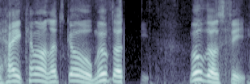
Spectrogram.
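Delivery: urging the horse on. Shown as a demonstration. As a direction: urge those feet into motion, loud and high. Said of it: "put some effort and say".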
